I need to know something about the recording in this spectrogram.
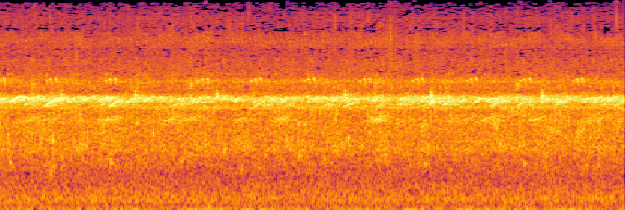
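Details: Crowded chorus of frogs at a lake, steady high trilling sustained without pause, occasional brief louder notes poking above the even ringing wall of sound.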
